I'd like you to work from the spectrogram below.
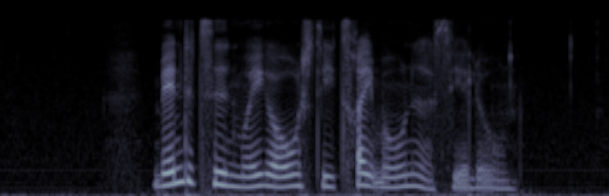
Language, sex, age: Danish, female, 50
